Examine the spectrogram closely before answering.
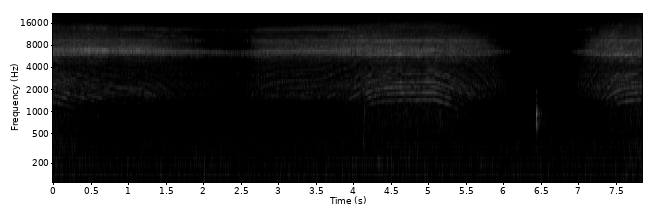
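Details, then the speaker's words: JSDA JD8500B micromotor drill on a test hookup to a power station: high, smooth whine wavers, dies out, a single relay click as direction is changed, then it spins back up evenly in reverse; the motor runs normally in both directions. "can can I change direction it stopped it clicked and it"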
